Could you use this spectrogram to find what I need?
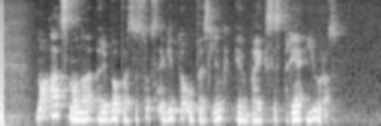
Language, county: Lithuanian, Vilnius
